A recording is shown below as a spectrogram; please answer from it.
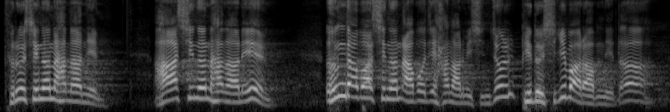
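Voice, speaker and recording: A male pastor preaching a sermon with passion, swinging from shouts to near-whispers and calling out to the congregation. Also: high voice, expressive, normal speed. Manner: keeps addressing the congregation.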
